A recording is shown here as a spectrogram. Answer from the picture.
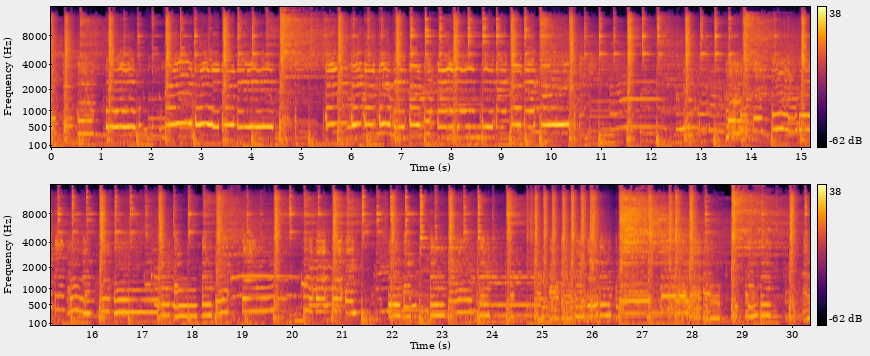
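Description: Live electric blues band playing an instrumental passage: electric lead guitar with bending notes, over bass guitar and a drum kit.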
